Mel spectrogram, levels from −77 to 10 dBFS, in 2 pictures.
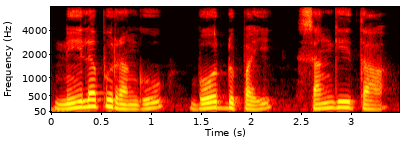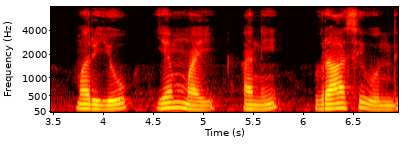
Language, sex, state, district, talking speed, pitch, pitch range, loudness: Telugu, male, Telangana, Komaram Bheem, 85 wpm, 130 Hz, 115-150 Hz, -17 LUFS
